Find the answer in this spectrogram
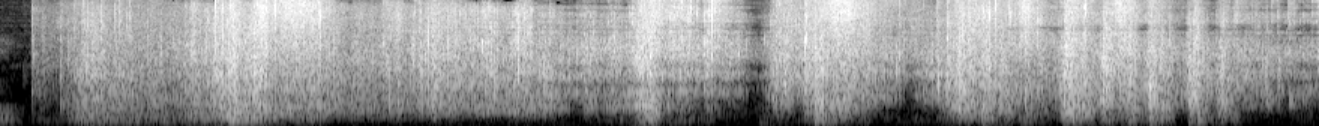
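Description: Large black plastic garbage bag rustling and crinkling as it is pulled down over a person and gripped, a continuous crackling rustle with a brief lull about five seconds in.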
